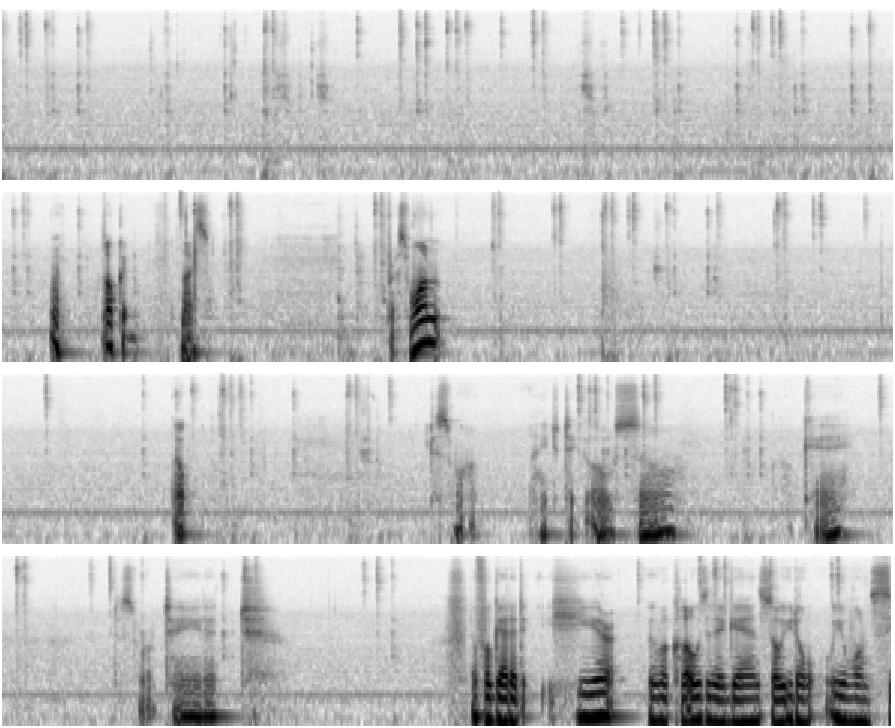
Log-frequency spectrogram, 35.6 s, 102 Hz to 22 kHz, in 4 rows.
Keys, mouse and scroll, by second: 0.0 click, 0.3 shift+middle click, 1.5 middle click, 2.5 c, 4.3 c, 6.6 middle click, 7.3 z, 7.8 scroll up 1, 7.8 middle click, 8.5 shift+middle click, 9.0 middle click, 11.0 KP_3, 12.5 KP_1, 13.6 r, 14.7 z, 15.2 scroll up 3, 15.4 shift+middle click, 16.5 r, 17.4 click, 19.0 middle click, 19.9 ctrl+z, 20.1 middle click, 21.1 c, 23.7 middle click, 24.0 c, 25.1 middle click, 25.7 click, 26.7 r, 28.0 middle click, 29.0 r, 30.4 middle click, 32.9 click, 33.7 r, 34.8 click.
